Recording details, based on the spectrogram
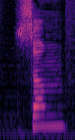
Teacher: some became sum. Again, the vowel sound became the neutral sound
